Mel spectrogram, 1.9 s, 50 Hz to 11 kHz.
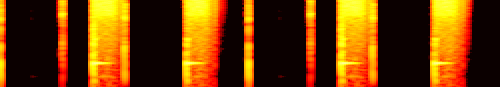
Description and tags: dist perc loop 1
a minimal percussion loop
minimal, percussion, loop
